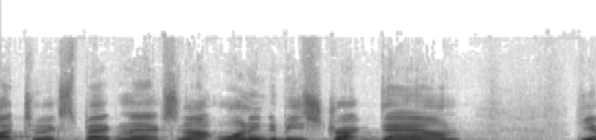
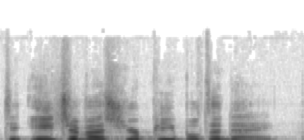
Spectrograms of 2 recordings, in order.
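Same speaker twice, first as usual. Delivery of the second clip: lower, softer spoken prayer; 5 semitones lower, 5 dB quieter than usual. Real, not acted. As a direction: pray reverently, letting the amen drop away. Leads a prayer.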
